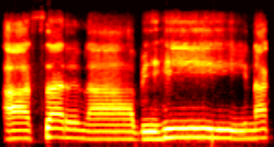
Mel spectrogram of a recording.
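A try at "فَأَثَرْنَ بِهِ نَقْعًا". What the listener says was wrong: খুব সুন্দর বলেছেন কিন্তু এক জায়গায় একটু টান হচ্ছে নাটা টান হয়ে যাচ্ছে নাটা টান হবে না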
